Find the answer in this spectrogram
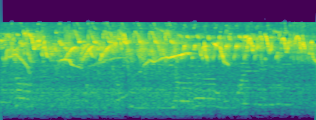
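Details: Green singing finch (yellow-fronted canary) song: a fast, continuous high twittering of trills and sliding whistles, overlapping with a yellow canary singing alongside.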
